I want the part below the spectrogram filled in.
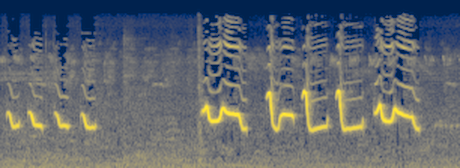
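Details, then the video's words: Black-throated laughingthrush in forest-style midday training song: four soft, short hooked whistles, a brief pause, then a louder series of five ringing notes that swoop down and level off. "Khướu bạc má HÓT BUỔI TRƯA cực hay , Luyện khướu bạc má hót cả ngày, khướu bạc má hót giọng rừng"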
